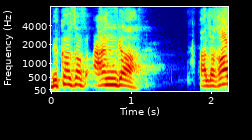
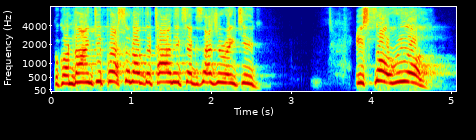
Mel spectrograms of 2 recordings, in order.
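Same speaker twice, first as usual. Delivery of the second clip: emphatic preaching; 9 semitones higher than usual. Acted. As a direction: lean hard into each word.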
